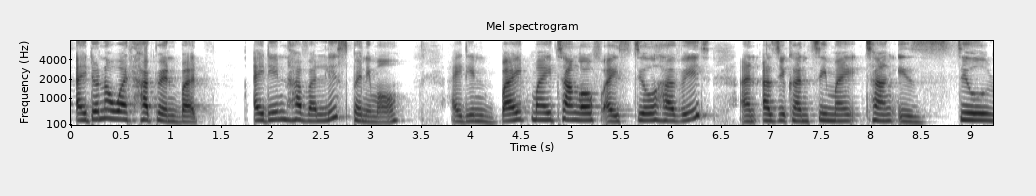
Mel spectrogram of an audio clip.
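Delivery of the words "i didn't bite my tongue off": usual speaking voice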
